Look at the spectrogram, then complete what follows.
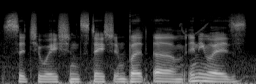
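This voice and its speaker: A man chats as a podcast co-host in a mid-pitched voice. His delivery is casual and conversational, with a playful, musing manner. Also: fairly even intonation, measured pace, slight background noise.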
